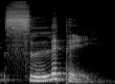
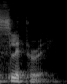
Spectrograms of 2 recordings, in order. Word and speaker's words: slippery: slippy the road is slippy slippy but the correct word is slippery slippery but I guess we're lazy we drop the r and we say slippy slippy slippery also he's a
